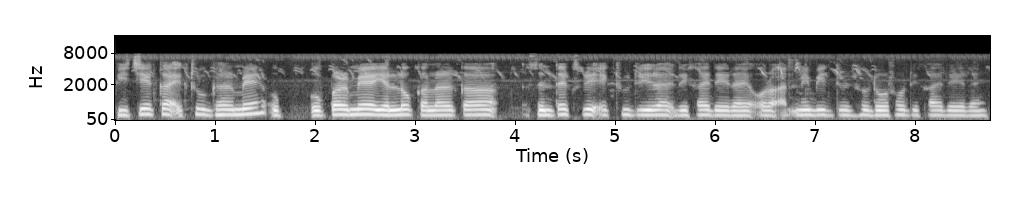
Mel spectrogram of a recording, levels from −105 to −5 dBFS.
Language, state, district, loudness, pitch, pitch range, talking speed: Hindi, Arunachal Pradesh, Lower Dibang Valley, -16 LUFS, 180 Hz, 170-185 Hz, 225 wpm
